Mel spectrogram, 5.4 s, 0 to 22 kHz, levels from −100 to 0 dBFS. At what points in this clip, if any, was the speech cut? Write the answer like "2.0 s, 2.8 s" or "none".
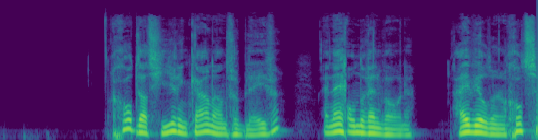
1.4 s, 3.5 s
